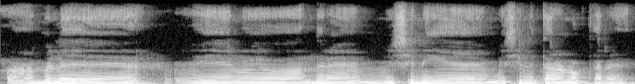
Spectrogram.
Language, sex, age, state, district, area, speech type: Kannada, male, 18-30, Karnataka, Chitradurga, rural, spontaneous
